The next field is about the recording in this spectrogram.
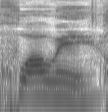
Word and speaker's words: Huawei: Huawei. – Huawei. – Huawei, ja. – Huawei. – Huawei, ja. – Huawei. – Also, Huawei. Also nicht die, also schon ein H, aber es ist ein bisschen härter. Huawei.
